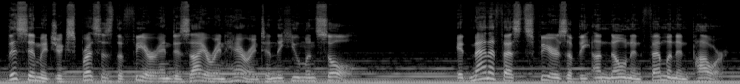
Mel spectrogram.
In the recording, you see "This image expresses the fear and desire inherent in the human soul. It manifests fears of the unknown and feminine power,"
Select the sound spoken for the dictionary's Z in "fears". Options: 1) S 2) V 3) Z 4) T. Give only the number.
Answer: 3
